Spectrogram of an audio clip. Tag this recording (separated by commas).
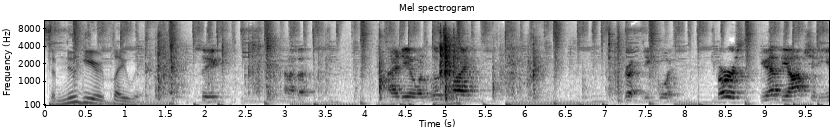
Music, Speech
